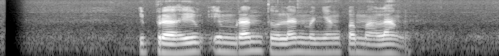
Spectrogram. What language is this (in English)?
Javanese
